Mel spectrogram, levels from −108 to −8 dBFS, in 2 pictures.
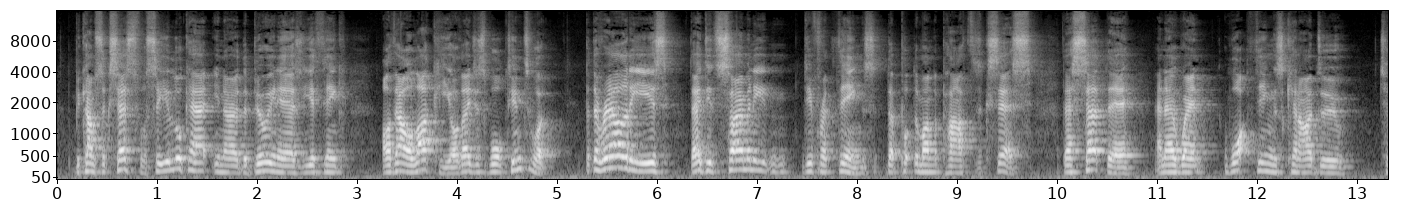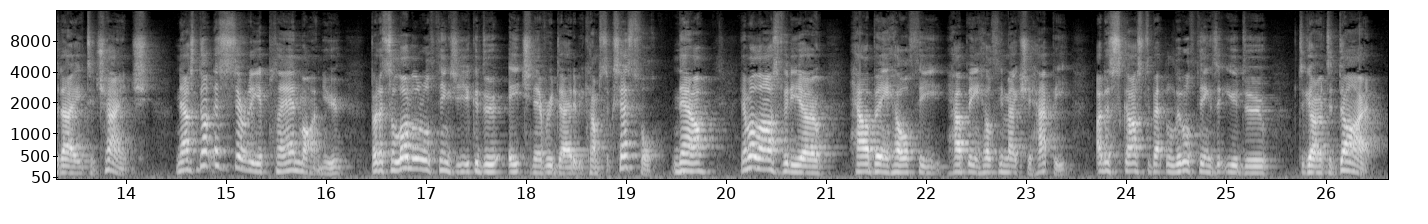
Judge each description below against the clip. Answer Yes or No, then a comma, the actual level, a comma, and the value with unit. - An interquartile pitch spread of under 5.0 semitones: Yes, average, 3.8 semitones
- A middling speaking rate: No, fast, 245 wpm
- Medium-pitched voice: Yes, medium, 160 Hz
